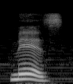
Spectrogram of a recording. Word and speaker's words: Ms: Johnson is our neighbor Miz pronounced Miz M is for any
